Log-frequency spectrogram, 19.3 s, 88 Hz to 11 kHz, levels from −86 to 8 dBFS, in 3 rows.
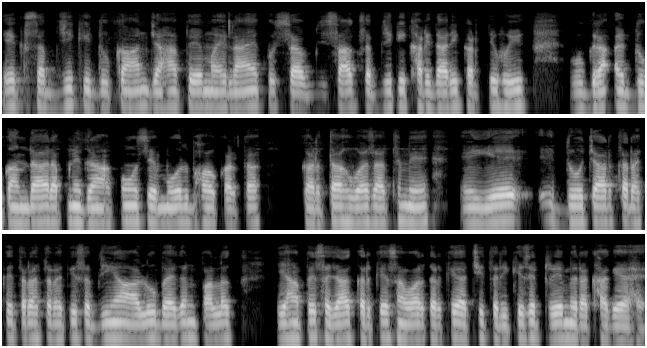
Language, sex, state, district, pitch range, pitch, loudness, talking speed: Hindi, male, Bihar, Gopalganj, 115-125 Hz, 120 Hz, -18 LUFS, 160 wpm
